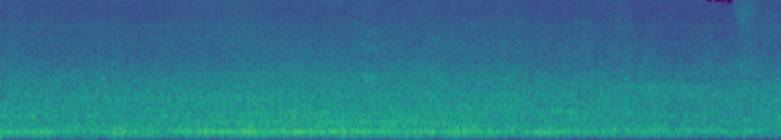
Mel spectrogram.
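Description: A vehicle engine hums steadily as it drives along a road.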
